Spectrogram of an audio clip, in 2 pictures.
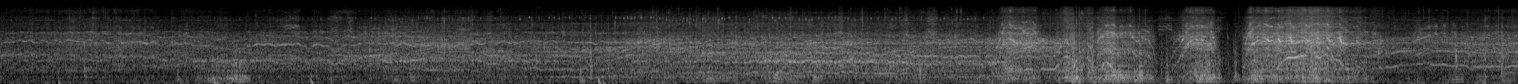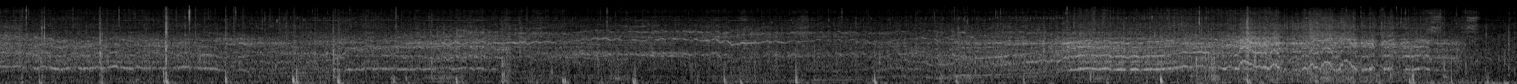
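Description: Electric motors and gear drives of RC crawler trucks whining, the pitch wandering up and down with the throttle as they crawl through mud, with a louder rushing noise for a few seconds about ten seconds in.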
